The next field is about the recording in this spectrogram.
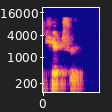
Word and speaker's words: Chytry: So, my last name is Chytry. – Chytry. Okay. – Czech last name. – Okay. – And, I normally put the phonetics. – Well, I pulled something off the internet, and it says pronounced K-I-H-tree.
